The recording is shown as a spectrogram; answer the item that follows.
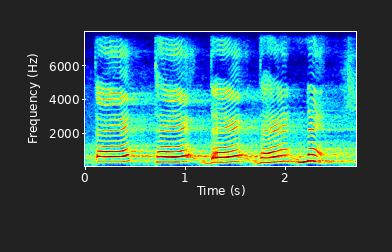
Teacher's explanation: पांचों जो व्यंजन हैं वो दंते में आते हैं, तो इनका उच्चारण स्थान दंते हैं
